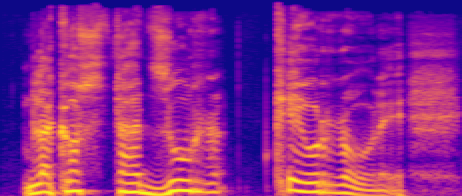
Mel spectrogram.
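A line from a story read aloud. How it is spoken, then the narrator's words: Cheerful, impetuous singsong voice. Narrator (Italian): esclamava intanto Lina, contenta dell'aiuto di Marcello, allegramente, impetuosamente, con voce cantante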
